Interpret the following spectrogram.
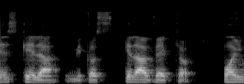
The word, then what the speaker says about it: Scala: I think the pronunciation of the tool is Scala actually, but this person has got almost like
